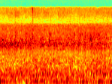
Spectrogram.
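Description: Steady low rumble of a car ferry under way, mixed with wind buffeting the microphone on the open deck.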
